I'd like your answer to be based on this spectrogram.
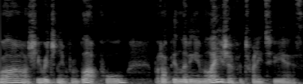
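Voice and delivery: ordinary delivery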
